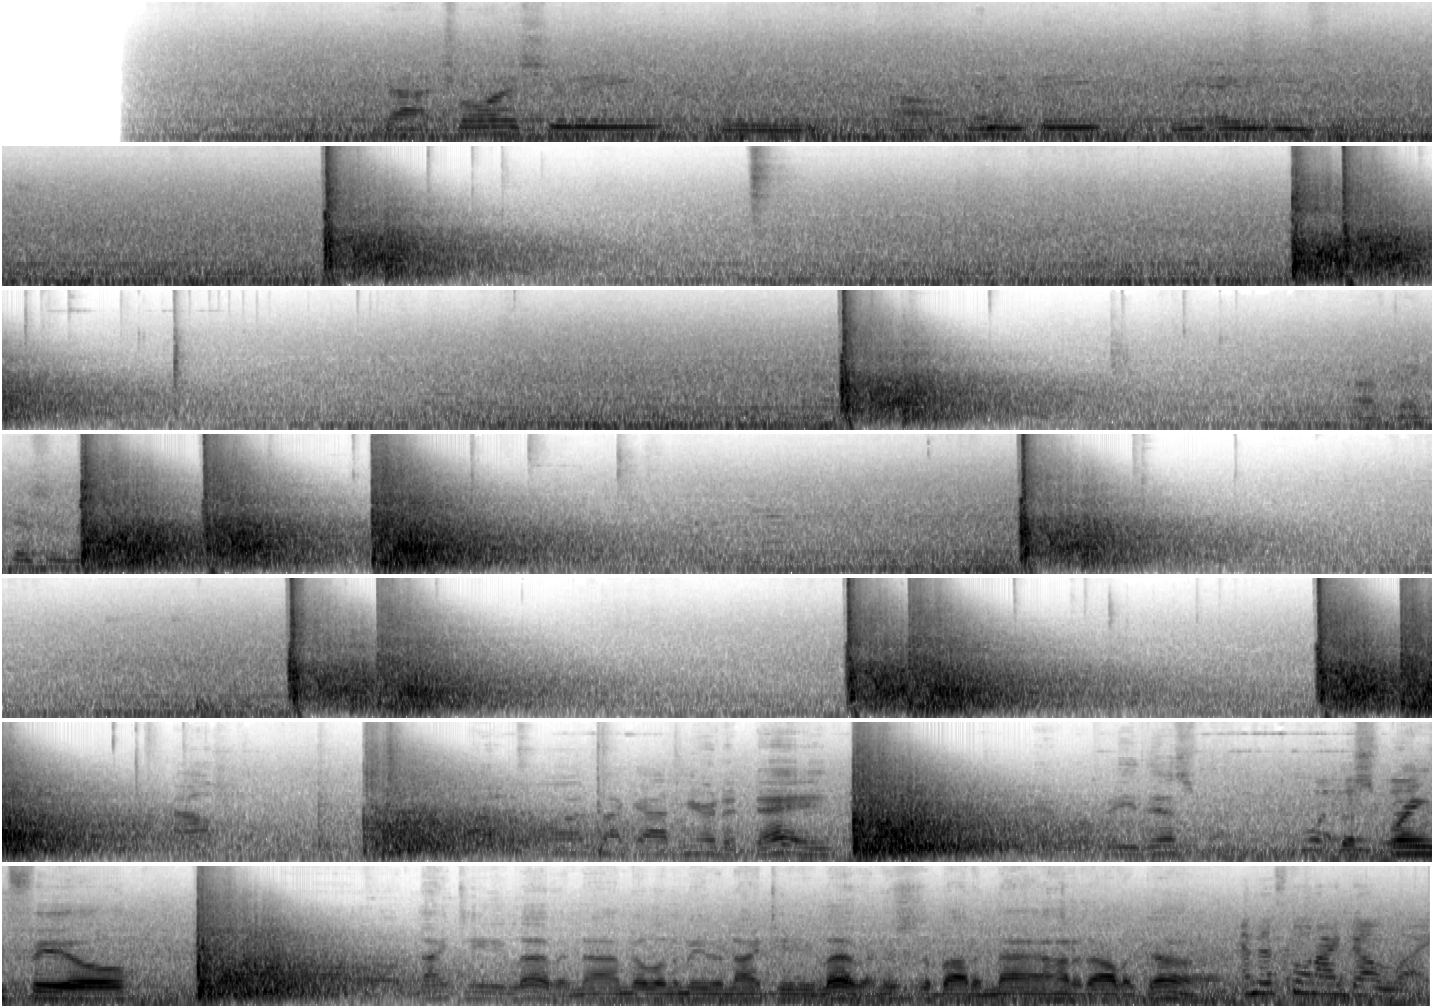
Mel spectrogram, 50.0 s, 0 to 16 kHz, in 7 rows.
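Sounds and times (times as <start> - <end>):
pistol shots echoing: 8.8 - 10.0, 13.6 - 15.0, 18.4 - 19.7, 21.8 - 24.5, 26.5 - 27.8, 30.0 - 31.6, 32.8 - 34.2, 35.2 - 36.6, 37.5 - 38.5, 40.0 - 41.2, 43.8 - 45.0.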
